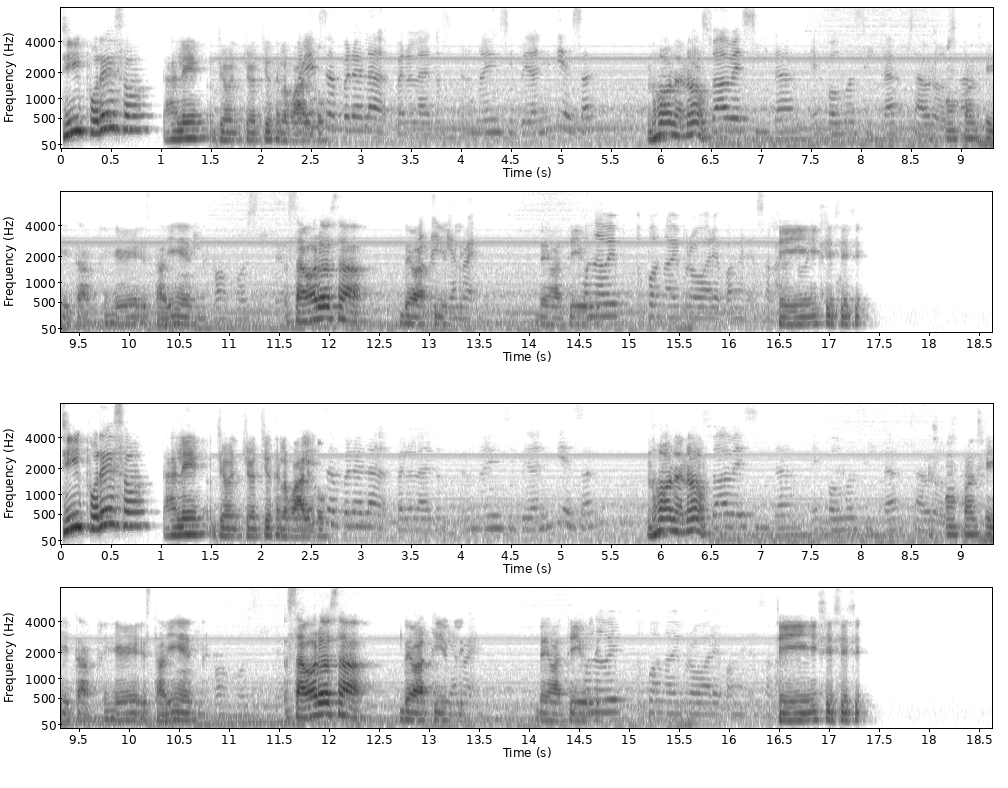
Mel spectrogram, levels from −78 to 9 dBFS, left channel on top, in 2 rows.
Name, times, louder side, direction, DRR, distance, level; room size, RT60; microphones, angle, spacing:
voice 1, 0.0-2.5 5.9-6.5 8.8-10.7 11.5-12.4 12.7-13.4 14.1-14.7 16.5-17.3, right 3 dB, 30° right, 0.5 m, -21 dB
sound 1, 1.5-16.6, left 2 dB, 85° left, 5.8 m, -42 dB
voice 2, 2.3-5.4 6.3-9.1 10.6-11.6 12.9-13.5 14.4-17.0, left 2 dB, 55° left, 2.1 m, -35 dB
sound 2, 6.4-15.6, right 1 dB, 35° left, 3.9 m, -40 dB
11.5 x 7.6 x 3.0 m
head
